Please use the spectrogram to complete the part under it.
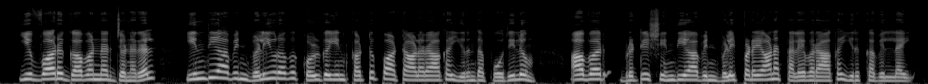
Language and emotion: Tamil, neutral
